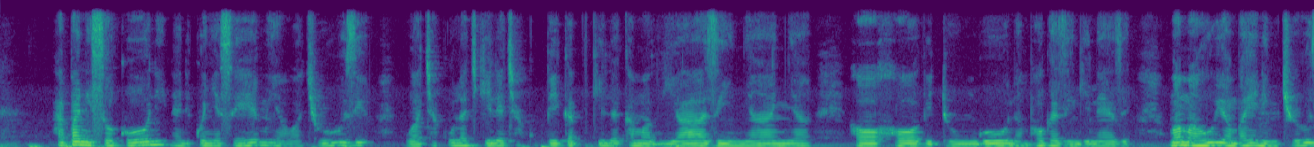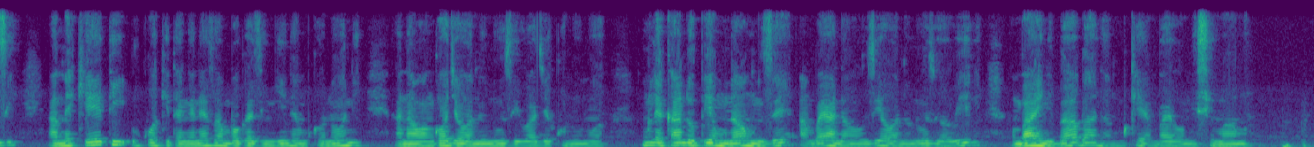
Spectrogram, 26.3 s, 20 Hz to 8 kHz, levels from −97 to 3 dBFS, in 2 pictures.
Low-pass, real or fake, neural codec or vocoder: 7.2 kHz; real; none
